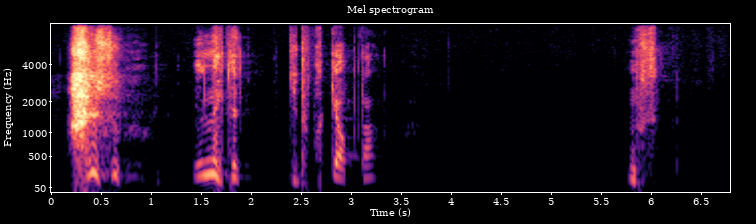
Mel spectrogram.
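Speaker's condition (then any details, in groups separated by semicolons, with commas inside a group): Cerebral palsy; fairly severe in childhood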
